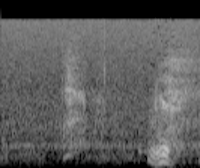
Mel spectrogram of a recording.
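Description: Quiet room tone with a thin, steady buzzing hum. A person's voice starts up about one and a half seconds in.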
